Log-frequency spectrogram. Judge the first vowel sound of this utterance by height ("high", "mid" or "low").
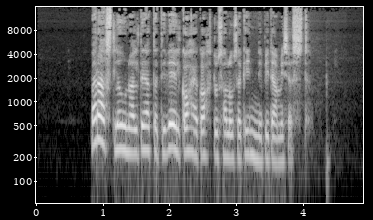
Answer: low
